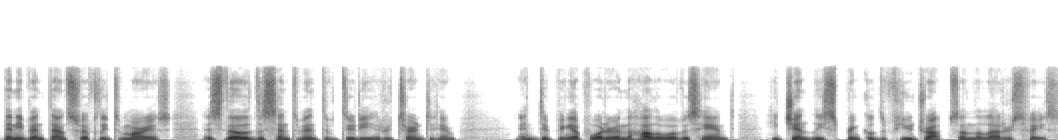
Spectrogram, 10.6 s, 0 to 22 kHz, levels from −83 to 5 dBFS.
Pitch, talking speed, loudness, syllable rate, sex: 120 Hz, 210 wpm, -23 LUFS, 5.4 syllables/s, male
